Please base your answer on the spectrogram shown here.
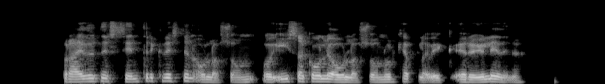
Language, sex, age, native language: Icelandic, male, 20-29, Icelandic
